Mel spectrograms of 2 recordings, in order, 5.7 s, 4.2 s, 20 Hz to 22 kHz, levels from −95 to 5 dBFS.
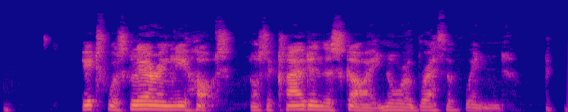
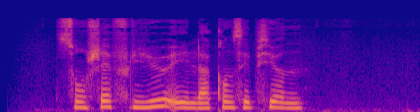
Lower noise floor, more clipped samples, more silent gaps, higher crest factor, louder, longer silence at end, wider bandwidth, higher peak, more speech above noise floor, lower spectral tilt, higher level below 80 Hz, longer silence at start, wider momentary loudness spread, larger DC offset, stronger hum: about the same, -63 dBFS vs -65 dBFS; neither; neither; about the same, 20 dB vs 18 dB; second, -32 LUFS vs -29 LUFS; second, 0.2 s vs 1.15 s; about the same, 12 kHz vs 11.5 kHz; about the same, -14 dBFS vs -14 dBFS; second, 31 dB vs 37 dB; about the same, -4 dB/octave vs -5 dB/octave; second, -74 dBFS vs -64 dBFS; second, 0.05 s vs 0.6 s; first, 17 LU vs 7 LU; neither; neither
